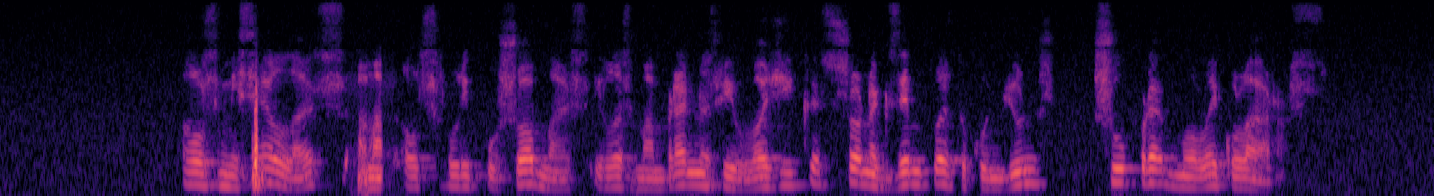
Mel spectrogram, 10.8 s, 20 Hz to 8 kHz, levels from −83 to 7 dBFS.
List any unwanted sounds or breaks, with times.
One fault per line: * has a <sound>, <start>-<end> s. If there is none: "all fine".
* has a laugh, 2.7-2.9 s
